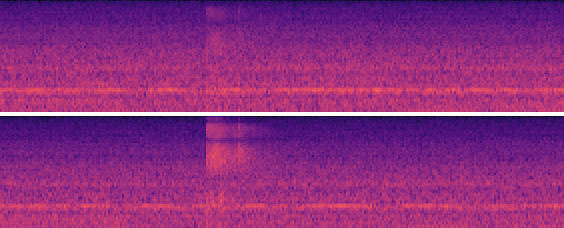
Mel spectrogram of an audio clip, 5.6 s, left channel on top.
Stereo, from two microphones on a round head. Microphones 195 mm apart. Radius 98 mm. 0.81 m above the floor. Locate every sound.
2.1 s a gunshot: 80° right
